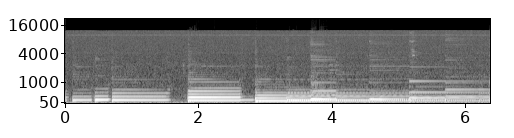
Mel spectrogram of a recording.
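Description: Solo guitar playing slowly under the closing credits: plucked notes and chords that ring on, a new one every half second to a second.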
